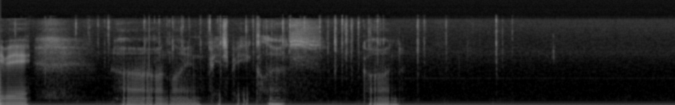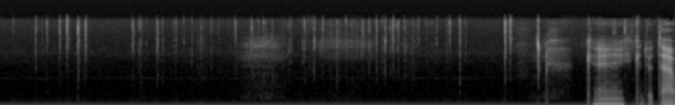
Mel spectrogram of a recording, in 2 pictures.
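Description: Computer keyboard typing: irregular keystroke clicks throughout as a line of code is entered, with some low, indistinct muttering in the first few seconds.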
